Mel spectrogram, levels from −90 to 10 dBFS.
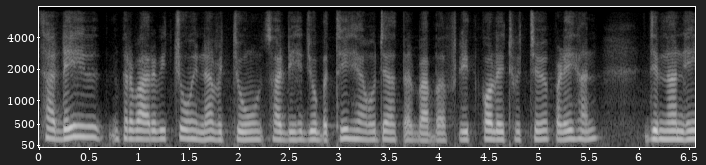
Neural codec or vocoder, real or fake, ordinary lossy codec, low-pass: codec, 16 kHz in and 24 kHz out, 0.6 kbps, FocalCodec, streaming, 4096 codes; fake; none; 7.2 kHz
